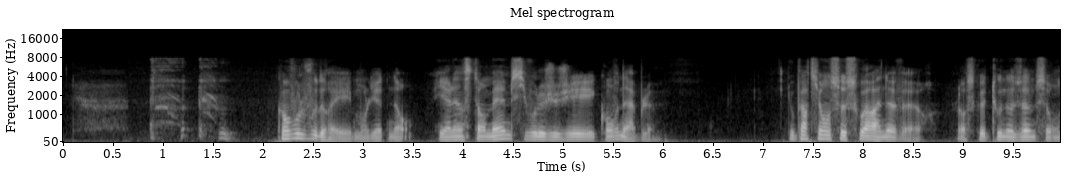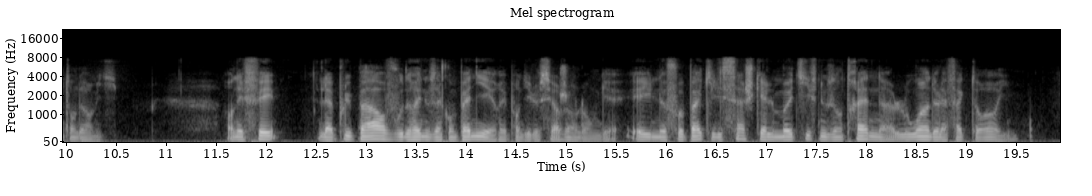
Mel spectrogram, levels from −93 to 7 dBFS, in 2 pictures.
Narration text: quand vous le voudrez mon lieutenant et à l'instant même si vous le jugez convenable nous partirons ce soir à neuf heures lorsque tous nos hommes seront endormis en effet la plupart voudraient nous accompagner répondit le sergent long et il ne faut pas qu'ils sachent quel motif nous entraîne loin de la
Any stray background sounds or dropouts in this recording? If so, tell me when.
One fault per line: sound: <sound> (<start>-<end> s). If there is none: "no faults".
sound: cough (0.9-1.8 s)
